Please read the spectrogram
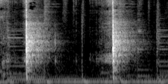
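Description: Chef's knife chopping through a carrot onto a wooden cutting board: two sharp chops about a second apart.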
